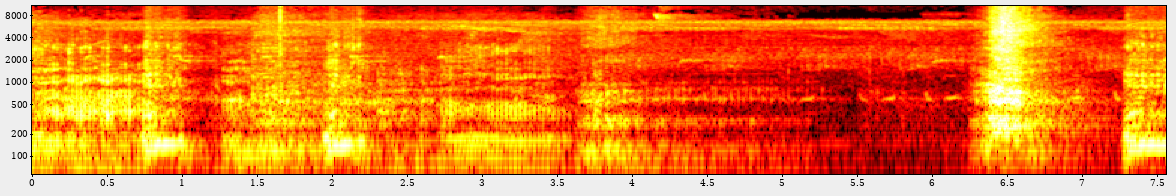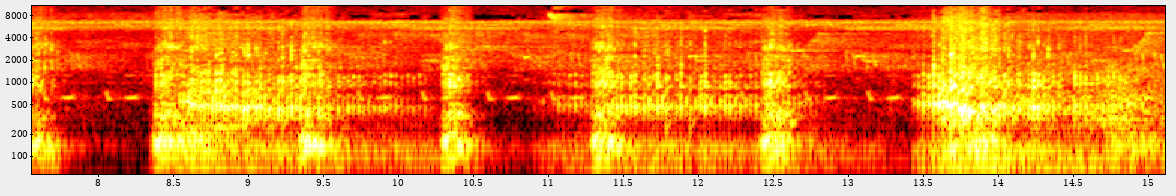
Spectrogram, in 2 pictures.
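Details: Lion. Deep, throaty lion roars rumble through the recording in a series of heavy grunting pulses. The low moaning notes rise and fall, with brief pauses between each powerful burst.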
